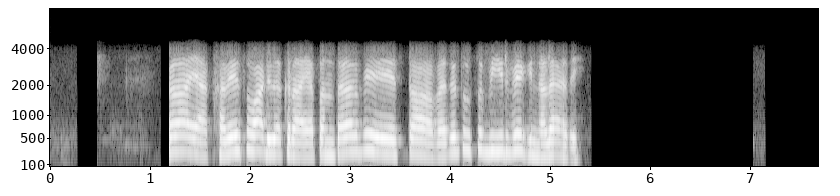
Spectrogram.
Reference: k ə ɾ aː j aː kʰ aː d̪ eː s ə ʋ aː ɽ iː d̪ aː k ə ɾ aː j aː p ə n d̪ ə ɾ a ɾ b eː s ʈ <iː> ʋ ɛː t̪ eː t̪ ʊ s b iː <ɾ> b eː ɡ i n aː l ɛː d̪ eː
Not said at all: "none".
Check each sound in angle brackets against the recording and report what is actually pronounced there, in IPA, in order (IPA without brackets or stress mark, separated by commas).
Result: aː, ɾ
